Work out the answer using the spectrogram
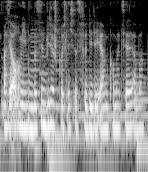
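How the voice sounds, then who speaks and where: A middle-aged woman from the former East Germany, hosting a podcast with spoken introductions and relaxed interviewing. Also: sits low, very fast, music in the background. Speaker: podcast host.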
